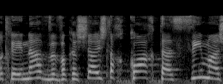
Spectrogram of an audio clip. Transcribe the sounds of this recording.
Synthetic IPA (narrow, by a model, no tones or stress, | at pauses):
t̪leːnavbevakaʃajeʃlaχkoaχt̪aːsimaʃ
